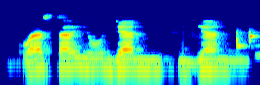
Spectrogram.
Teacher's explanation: Nah, contoh tadi di beberapa ayat ketika antum baca wasayujannabuhal atqa ya. Nah, ketika huruf masuk ke dalam huruf ja, maka sifat huruf syiddahnya itu harus dikuatkan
